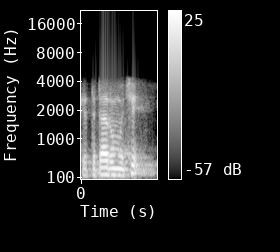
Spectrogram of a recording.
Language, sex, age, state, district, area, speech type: Odia, male, 18-30, Odisha, Subarnapur, urban, conversation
